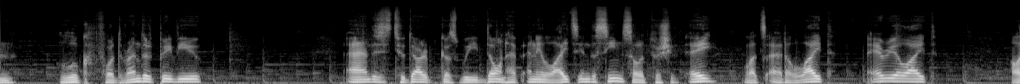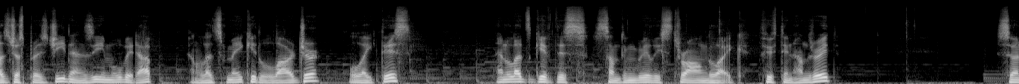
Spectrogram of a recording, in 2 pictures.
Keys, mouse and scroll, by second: 3.0-3.9 scroll up 1, 3.9-5.3 scroll down 1, 6.1 shift+a, 9.4-10.2 scroll down 1, 10.2 g, 10.5 z, 11.4 click, 14.8 click, 15.4-17.3 drag, 16.8 KP_0, 18.3-18.8 scroll up 3, 19.1 space, 19.9 scroll down 1.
